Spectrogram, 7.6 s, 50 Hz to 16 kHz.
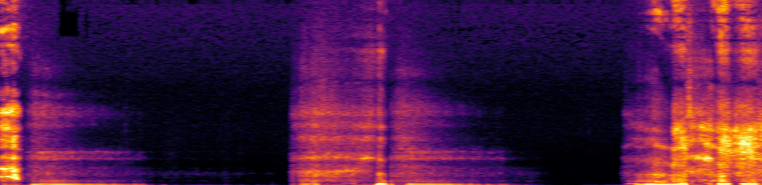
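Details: Sleeping Weimaraner snoring, captured on a RODE NTG3B microphone: deep rumbling snores in bursts of about one to two seconds, separated by near-silent pauses, ending in a rougher, rattling stretch.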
